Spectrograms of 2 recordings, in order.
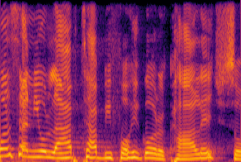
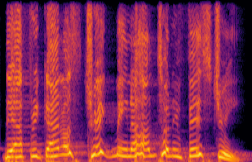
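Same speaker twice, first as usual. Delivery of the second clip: high, hammed-up shock, much higher pitch; fake surprise; 6 semitones higher than usual. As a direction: act innocent and amazed. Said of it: "I was like".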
